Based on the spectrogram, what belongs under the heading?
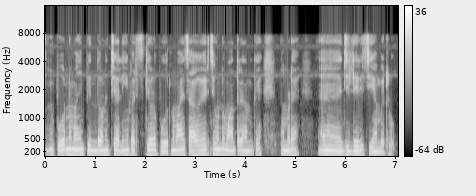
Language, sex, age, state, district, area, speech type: Malayalam, male, 45-60, Kerala, Palakkad, rural, spontaneous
